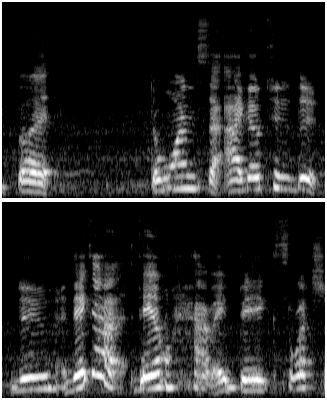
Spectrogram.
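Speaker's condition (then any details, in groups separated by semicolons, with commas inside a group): Cerebral palsy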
